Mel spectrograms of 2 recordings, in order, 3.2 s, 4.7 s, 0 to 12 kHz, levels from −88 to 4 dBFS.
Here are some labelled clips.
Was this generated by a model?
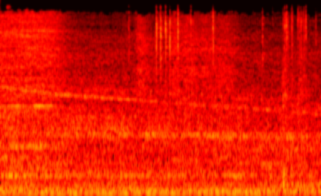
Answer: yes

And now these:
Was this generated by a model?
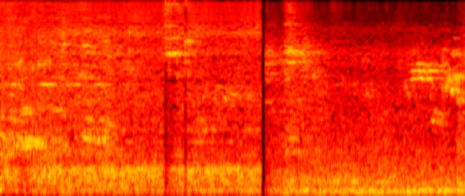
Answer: no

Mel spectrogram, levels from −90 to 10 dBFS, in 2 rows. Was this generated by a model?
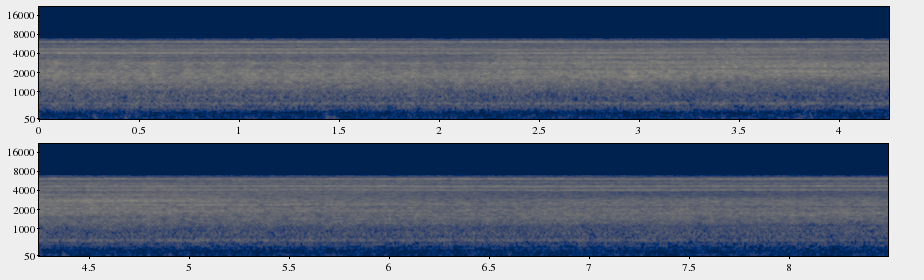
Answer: yes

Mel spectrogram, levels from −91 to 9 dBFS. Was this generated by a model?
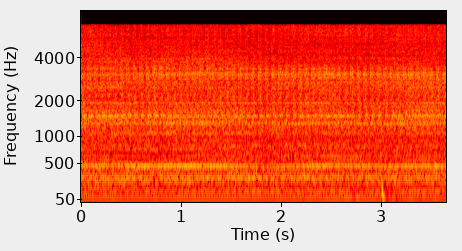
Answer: no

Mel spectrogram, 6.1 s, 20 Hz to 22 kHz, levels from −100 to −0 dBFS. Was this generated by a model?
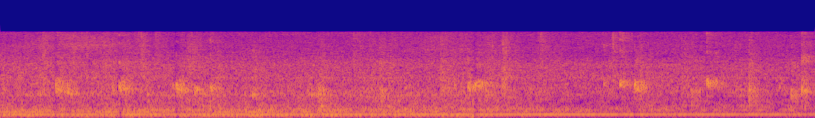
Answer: no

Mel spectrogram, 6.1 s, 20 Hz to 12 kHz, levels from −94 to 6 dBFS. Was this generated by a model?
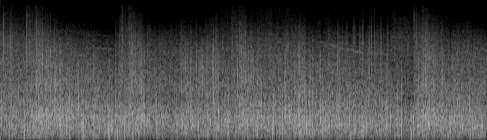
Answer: no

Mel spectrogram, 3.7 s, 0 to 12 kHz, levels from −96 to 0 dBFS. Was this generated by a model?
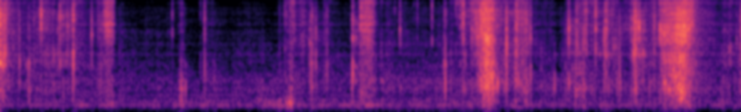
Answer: yes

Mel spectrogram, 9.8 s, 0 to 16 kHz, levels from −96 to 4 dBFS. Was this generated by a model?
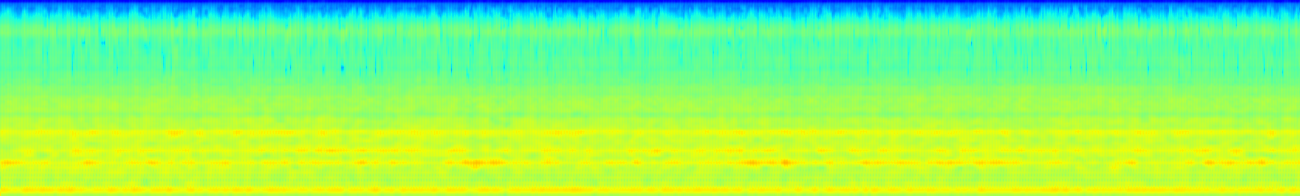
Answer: yes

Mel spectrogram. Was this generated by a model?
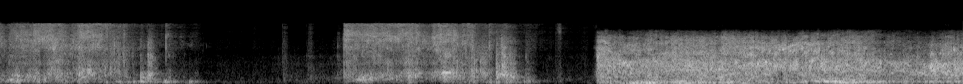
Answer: yes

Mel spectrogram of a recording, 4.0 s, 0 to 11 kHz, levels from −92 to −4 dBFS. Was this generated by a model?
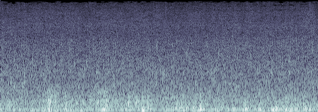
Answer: no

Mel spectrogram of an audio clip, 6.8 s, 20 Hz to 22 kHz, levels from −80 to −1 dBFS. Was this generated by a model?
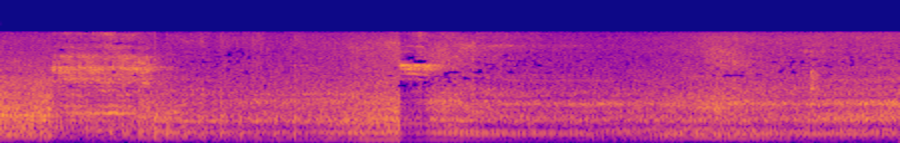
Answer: yes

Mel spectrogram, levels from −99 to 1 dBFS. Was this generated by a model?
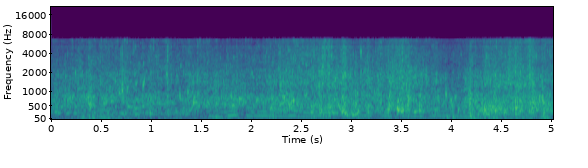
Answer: no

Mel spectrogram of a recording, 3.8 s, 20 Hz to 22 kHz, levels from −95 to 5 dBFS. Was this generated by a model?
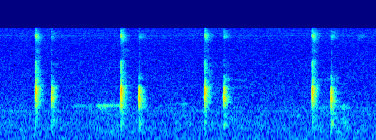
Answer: no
